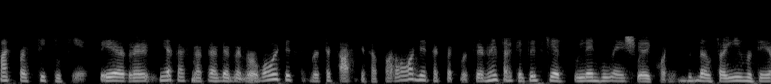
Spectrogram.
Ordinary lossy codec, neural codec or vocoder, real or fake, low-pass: MP3, 32 kbps; codec, 16 kHz, 0.5 kbps, FreqCodec, larger model; fake; 3.6 kHz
